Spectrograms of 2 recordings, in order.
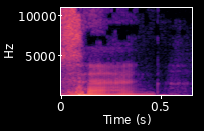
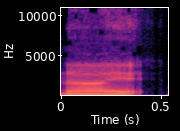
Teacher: it is an alveolar closure because the position of na is alveolar ridge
